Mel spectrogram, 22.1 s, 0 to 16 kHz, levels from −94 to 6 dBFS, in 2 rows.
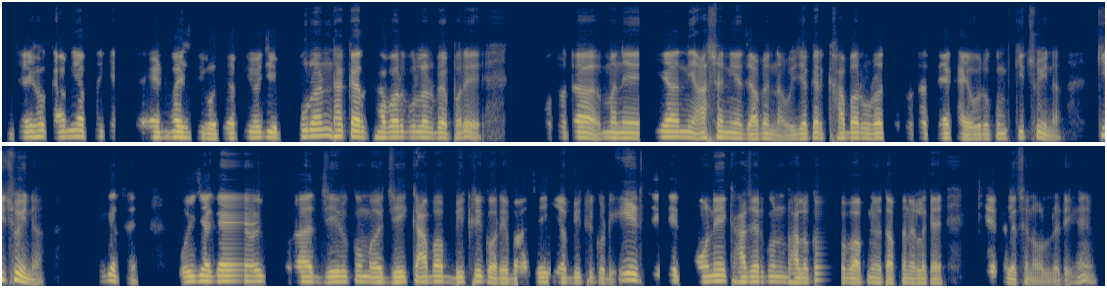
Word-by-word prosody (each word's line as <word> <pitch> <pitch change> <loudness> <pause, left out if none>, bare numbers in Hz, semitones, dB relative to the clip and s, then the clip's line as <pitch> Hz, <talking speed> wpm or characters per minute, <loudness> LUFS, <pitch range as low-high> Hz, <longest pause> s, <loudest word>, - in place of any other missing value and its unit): যাই 145 0 0
হোক, 155 - +2 0.2
আমি 155 +2 0
আপনাকে 150 -1 -14
একটা - - -20
advice 135 0 +4
দিব 125 -2 -3
যে - - -17
আপনি 140 - -22
ওইযে 140 0 +1 0.2
পুরান 165 +2 +3
ঢাকার 155 -1 +6
খাবারগুলোর 140 0 +1
ব্যাপারে 125 -2 +1 0.8
অতটা 140 - -4 0.3
মানে 130 0 +2 0.3
ইয়া 145 0 +5
নিয়ে 135 -3 +1
আশা 145 +3 0
নিয়ে 125 -2 +1
যাবেন 115 +1 +1
না। - - -6
ওই 105 - -4
জায়গার 120 +1 +1
খাবার 125 +1 +2
ওরা 125 +1 +3
যতটা 475 - -11
দেখায় 120 -3 -1
ওরকম 115 +2 -4
কিছুই 135 -1 -2
না - - -8 0.4
কিছুই 180 -7 +4
না। - - -9 0.6
ঠিক - - -11
আছে? - - -22 0.5
ওই 130 - +4
জায়গায় 145 0 +6 0.3
ওই 140 - +4 0.3
ওরা 130 0 0 0.2
যেইরকম 130 +1 +1 0.3
যেই 125 +1 +4
কাবাব 130 +1 +3
বিক্রি 125 +3 +1
করে 105 -2 +2
বা 105 - -1 0.2
যেই 120 0 +1
ইয়া 115 -1 -1
বিক্রি 115 +1 -4
করে 105 -4 -3 0.2
এর 170 -2 +5
চাইতে 150 - -10 0.3
অনেক 145 +1 +3
হাজার 130 +1 +2
গুণ 135 -1 0
ভালো 115 0 +1
কাবাব 170 -8 -6
আপনি 115 - -8
হয়তো 110 -1 -1
আপনার 110 0 -5
এলাকায় 105 -1 -2 0.4
খেয়ে - - -5
ফেলেছেন - - -4
অলরেডি, - - -9
হ্যাঁ? - - -5
130 Hz, 175 wpm, -21 LUFS, 120-145 Hz, 0.8 s, ঢাকার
